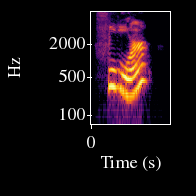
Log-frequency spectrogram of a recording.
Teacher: When we use the American style, for, you can hear the letter R from my mouth. Is a for is American style, but in British, R and H is silent.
